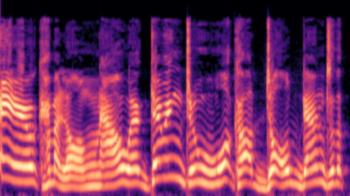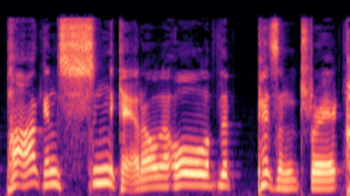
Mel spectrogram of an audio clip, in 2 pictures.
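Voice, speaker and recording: A man does a cartoonish character voice, high-pitched, at a fairly slow pace. His pitch swings very widely while his loudness stays very even. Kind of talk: cartoonish, snooty. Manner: haughty.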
